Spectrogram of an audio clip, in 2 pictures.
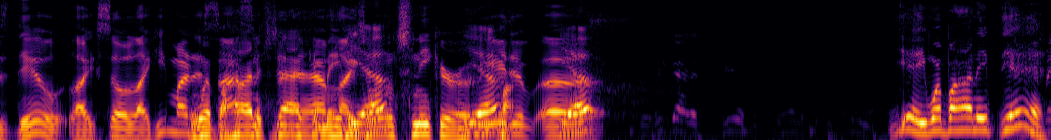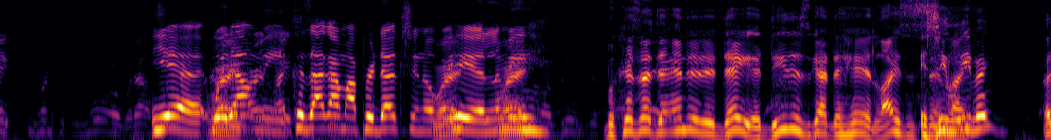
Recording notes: Today’s episode the guys are recording live from the block party in the hood!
